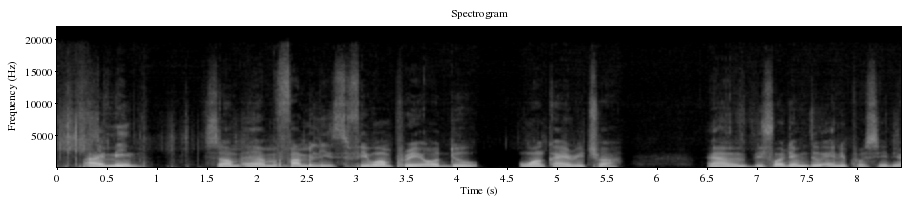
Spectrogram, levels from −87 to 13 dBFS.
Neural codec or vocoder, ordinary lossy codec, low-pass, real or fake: vocoder, 44.1 kHz, 128 mel bands, Pupu-Vocoder; none; 19.8 kHz; fake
